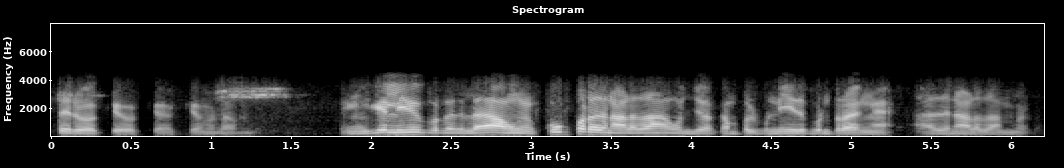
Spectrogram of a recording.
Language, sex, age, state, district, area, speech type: Tamil, male, 45-60, Tamil Nadu, Mayiladuthurai, rural, conversation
